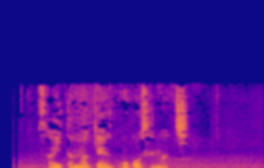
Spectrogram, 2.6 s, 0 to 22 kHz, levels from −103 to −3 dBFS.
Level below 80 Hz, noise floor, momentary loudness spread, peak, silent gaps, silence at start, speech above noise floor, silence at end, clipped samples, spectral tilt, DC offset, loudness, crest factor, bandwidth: -58 dBFS; -53 dBFS; 6 LU; -12 dBFS; none; 0.3 s; 24 dB; 0.55 s; under 0.1%; -4.5 dB/octave; under 0.1%; -29 LUFS; 20 dB; 11.5 kHz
